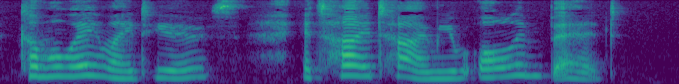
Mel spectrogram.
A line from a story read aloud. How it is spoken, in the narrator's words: a canary called out in a trembling voice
